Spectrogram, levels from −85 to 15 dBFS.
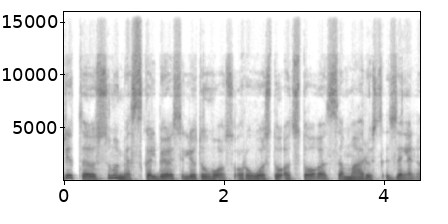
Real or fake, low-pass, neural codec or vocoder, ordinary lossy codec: fake; 14.4 kHz; vocoder, 48 kHz, 128 mel bands, Vocos; Opus, 24 kbps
